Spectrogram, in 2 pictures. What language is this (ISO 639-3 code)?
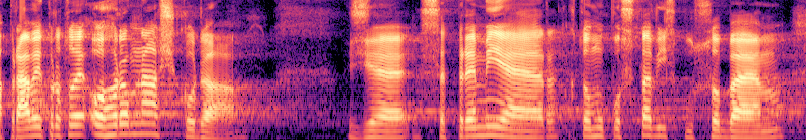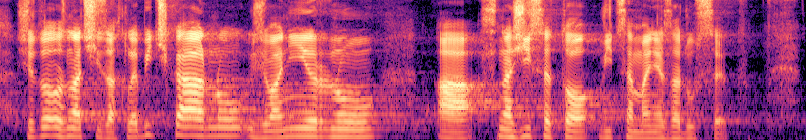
ces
